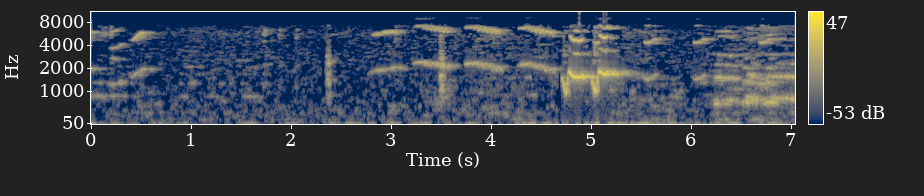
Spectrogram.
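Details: Singing Sooty babbler of Vietnam giving a varied series of short whistled phrases, some level, some slurred, building to louder, rougher, more complex notes near the end, with brief gaps between phrases.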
